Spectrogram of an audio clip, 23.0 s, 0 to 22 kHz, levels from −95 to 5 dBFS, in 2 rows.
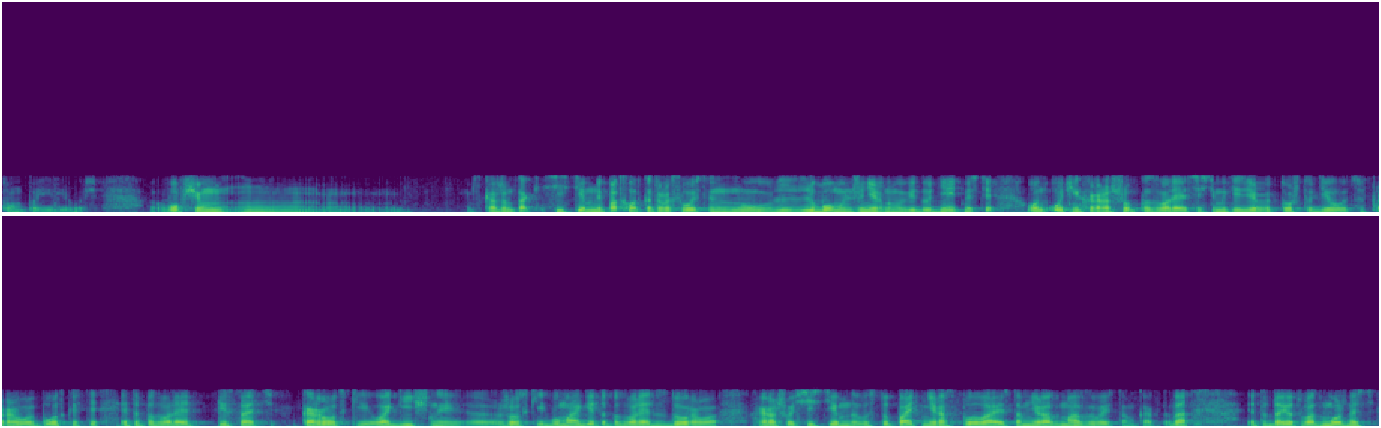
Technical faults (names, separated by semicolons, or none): iLBC codec; lost iLBC frames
